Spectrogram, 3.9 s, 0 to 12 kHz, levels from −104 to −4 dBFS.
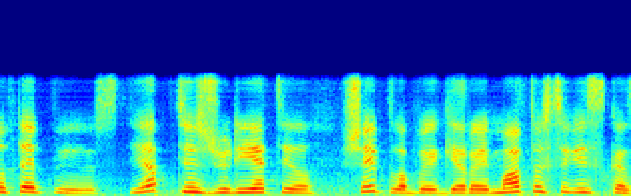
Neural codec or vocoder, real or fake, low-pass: codec, 16 kHz, about 1 kbps, DyCAST, with the encoder's durations; fake; 7.2 kHz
